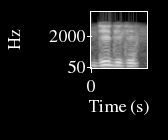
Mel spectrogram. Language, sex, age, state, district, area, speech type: Hindi, male, 18-30, Bihar, Darbhanga, rural, conversation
